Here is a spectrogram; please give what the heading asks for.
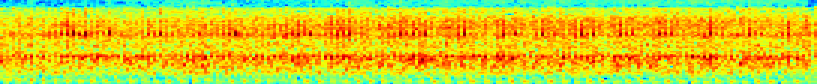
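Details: Honda Vario Techno scooter, after a fix for juddering, heavy initial pull done without replacing parts: steady, even single-cylinder idle with a bright hum and no judder or rough clatter; the belt drive sounds healthy.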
